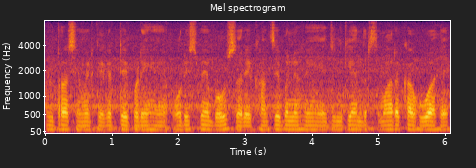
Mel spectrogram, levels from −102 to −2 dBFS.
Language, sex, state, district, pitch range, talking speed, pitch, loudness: Hindi, male, Rajasthan, Bikaner, 105-110 Hz, 195 wpm, 110 Hz, -19 LUFS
